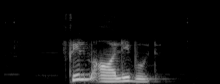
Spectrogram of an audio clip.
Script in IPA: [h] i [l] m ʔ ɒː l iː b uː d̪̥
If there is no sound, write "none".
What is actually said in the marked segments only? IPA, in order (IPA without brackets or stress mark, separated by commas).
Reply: f, l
